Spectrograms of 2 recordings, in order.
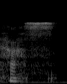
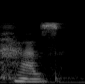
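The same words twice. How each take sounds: First: It ends with a voiceless S sound. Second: It ends with a voiced Z sound. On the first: The speaker calls it wrong. "we don't say has" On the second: The speaker calls it right. "it's actually pronounced with a voiced Z sound"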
